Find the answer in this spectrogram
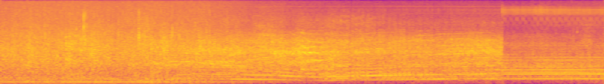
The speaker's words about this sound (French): La voiture est assez large. C'est le grand luxe. Siège en cuir plein blanc. Tableau de bord recouvert d'écailles. C'est Gilles qui se met au volant. Frédéric et s'est mis à côté de lui. Gilles met la voiture en route.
